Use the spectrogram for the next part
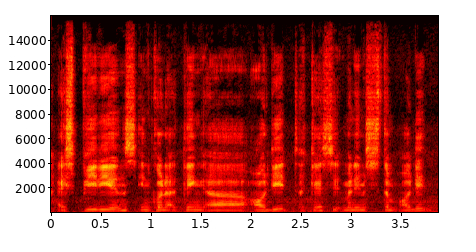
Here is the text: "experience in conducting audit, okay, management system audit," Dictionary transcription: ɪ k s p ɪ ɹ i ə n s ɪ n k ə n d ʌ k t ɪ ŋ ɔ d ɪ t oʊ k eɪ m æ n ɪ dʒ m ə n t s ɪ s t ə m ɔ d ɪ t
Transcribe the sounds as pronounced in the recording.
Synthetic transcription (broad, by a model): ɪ k s p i ɹ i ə n s ɪ n k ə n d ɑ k t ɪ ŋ ɔ d ɪ t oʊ k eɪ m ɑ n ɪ m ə s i s t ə m ɔ d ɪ t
